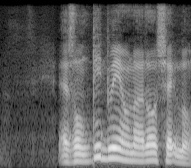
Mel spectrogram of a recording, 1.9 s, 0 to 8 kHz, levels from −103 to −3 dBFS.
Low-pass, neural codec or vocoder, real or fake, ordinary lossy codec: 7.2 kHz; codec, 16 kHz, 0.5 kbps, FunCodec, trained on LibriTTS, 25 frames a second; fake; none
